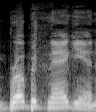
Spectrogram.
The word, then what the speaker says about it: Brobdingnagian: I don't even know how to pronounce this. Brobdingnagian. Oh, Brobdingnagian.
